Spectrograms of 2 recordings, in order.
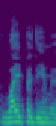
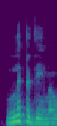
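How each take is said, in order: First: It sounds clearly different from lymphedema. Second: It sounds very close to lymphedema.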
